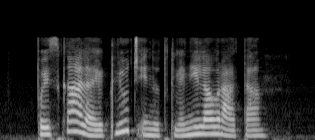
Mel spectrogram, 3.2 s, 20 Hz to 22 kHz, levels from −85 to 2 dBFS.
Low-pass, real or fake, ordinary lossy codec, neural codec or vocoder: 7.2 kHz; fake; none; codec, 16 kHz, 4 kbps, FreqCodec, smaller model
